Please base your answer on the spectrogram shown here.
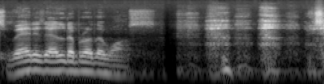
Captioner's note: gestures panting breath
